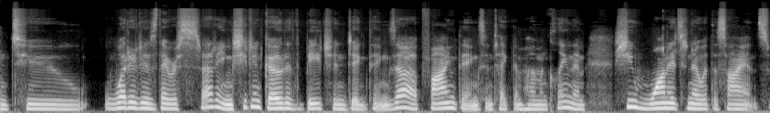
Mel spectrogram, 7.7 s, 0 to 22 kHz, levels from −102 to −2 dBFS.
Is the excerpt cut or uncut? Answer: cut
